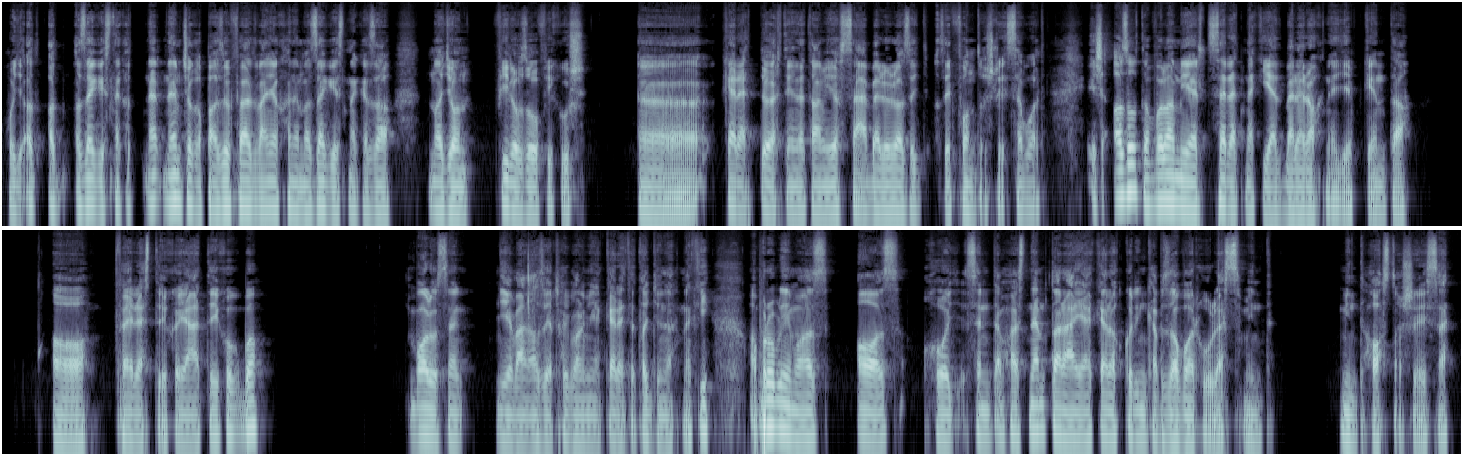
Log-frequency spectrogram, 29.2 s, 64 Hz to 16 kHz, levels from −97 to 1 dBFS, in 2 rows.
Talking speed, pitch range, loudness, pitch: 130 wpm, 90-105 Hz, -23 LUFS, 95 Hz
